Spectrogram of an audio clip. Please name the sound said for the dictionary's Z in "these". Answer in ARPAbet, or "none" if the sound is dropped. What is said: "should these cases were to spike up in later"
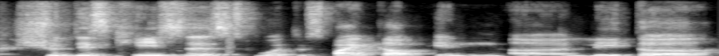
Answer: S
